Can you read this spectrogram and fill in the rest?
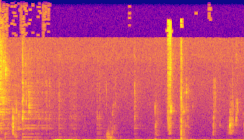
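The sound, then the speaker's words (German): Quiet mouth sounds of someone sipping water and swallowing, with small wet clicks and soft gulps over a couple of seconds and no talking. “ich trinke mir wieder noch einen Schluck Wasser.”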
